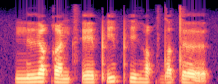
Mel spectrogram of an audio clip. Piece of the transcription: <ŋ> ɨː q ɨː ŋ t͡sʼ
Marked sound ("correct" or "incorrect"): incorrect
